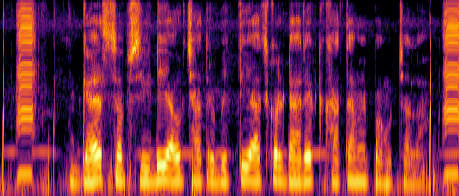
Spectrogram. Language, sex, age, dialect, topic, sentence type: Bhojpuri, male, 18-24, Western, banking, statement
